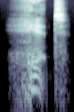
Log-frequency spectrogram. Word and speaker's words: hit: Ok, bueno, en inglés la H no se pronuncia como la J, no es justo como la J, porque la J es más, más de garganta, y eso no vale en inglés, ¿vale? Es más suave.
